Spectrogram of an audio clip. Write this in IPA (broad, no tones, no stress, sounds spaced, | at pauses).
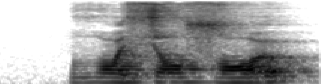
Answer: ðˤ o sʲ ʉ zˤ ɵ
